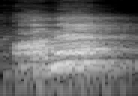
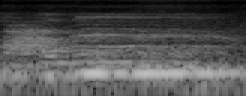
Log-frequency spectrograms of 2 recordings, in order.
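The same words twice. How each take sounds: First: It sounds lively and strong, full of life. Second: It sounds weak, like a dying sick person.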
